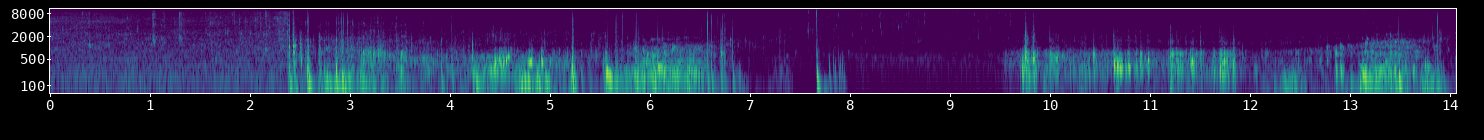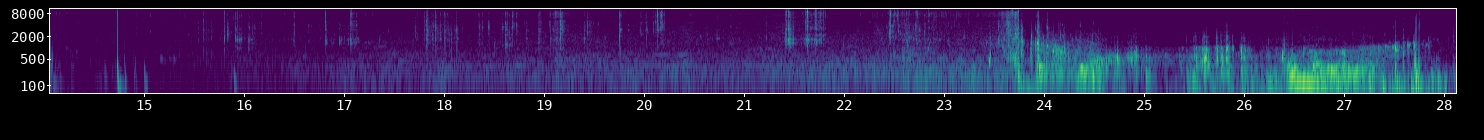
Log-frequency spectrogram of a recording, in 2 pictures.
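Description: Swimming-pool water sloshing and splashing as a hand stirs toy cars through it at the waterline. It comes in three loud spells of a few seconds each, with quieter lapping between them.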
